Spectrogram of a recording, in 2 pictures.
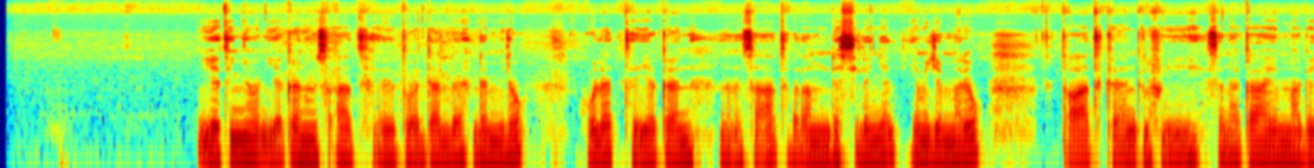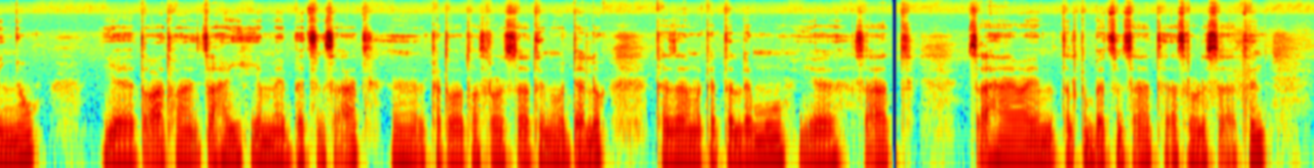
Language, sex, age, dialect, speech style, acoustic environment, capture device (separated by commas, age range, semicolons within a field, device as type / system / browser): Amharic, male, 25-34, Ethiopia - Addis Ababa, excited; happy, silence, mobile / Linux / Chrome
